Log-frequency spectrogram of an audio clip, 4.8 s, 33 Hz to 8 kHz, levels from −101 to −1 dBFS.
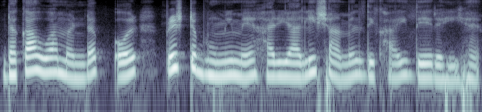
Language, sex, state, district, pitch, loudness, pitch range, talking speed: Hindi, female, Haryana, Charkhi Dadri, 195 Hz, -17 LUFS, 180-215 Hz, 150 wpm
